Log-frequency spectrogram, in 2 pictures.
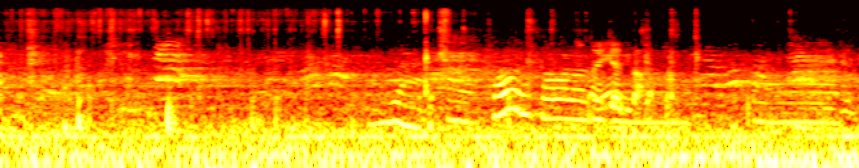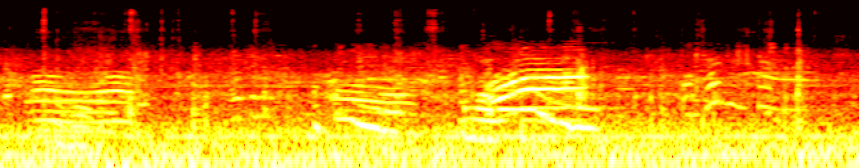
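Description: A lemur chews food with soft smacking sounds.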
